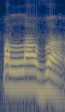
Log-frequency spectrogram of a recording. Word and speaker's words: Pallawa: masa kerajaan dinasti pallawa kalau di bahasa India disebut Pallapa begitu tapi ejaannya adalah Pallawa memakai huruf v Pallapa tapi ejaannya Pallawa seperti Dewa itu Dewa nah ternyata dinasti Pallawa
